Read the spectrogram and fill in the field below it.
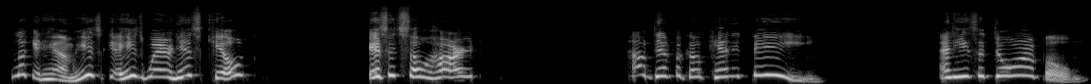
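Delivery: high-pitched cooing over someone cute; gushing adoration. Real, not acted. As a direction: gush in a high, doting sing-song. Gushing over boy in kilt picture.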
